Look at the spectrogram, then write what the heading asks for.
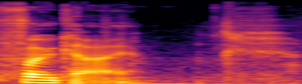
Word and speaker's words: foci: You pronounce it foci.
